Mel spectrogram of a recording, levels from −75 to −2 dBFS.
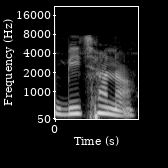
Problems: continuous background conversations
